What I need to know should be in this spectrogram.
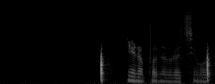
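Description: A chess piece clicks as it is moved.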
